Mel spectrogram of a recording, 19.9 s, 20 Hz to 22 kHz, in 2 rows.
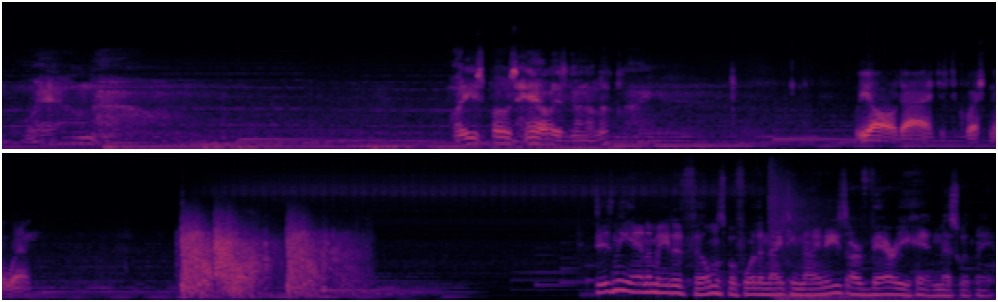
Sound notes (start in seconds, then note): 11.7 gun shots; 15.0 dreamy piano music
